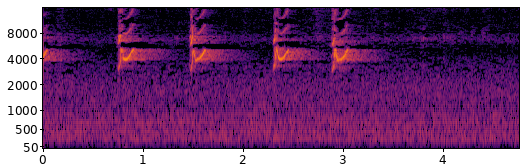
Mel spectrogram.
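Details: Brown-throated sunbird singing actively, a lure for caged birds; five bright, piercing chirps, each a quick down-up sweep, repeated about every half to one second.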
